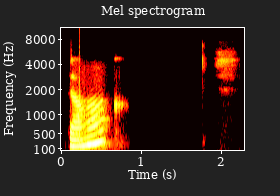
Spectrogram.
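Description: A woman's voice briefly, one short sound rising in pitch. Near the end comes a sharp click and a short hiss from a mouse click advancing the presentation slide.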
